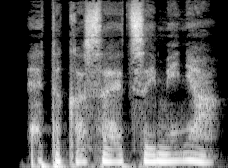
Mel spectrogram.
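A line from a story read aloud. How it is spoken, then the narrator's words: Whispered. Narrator (Russian): прошептал Алером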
